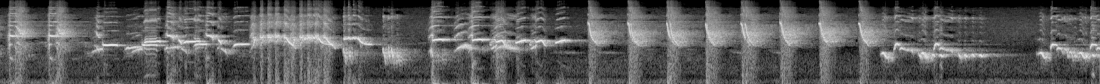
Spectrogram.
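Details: Champion white-rumped shama in full song, mixing rapid warbled and chattering notes with long runs of loud, harsh downward-sweeping notes at a steady quick pace, ending in a few lower whistled slurs.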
